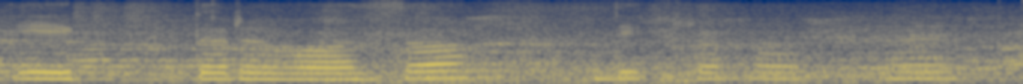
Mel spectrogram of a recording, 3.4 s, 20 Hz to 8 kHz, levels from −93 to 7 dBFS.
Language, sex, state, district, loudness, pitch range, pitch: Hindi, female, Himachal Pradesh, Shimla, -17 LUFS, 220-240 Hz, 225 Hz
